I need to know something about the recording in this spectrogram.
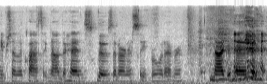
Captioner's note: laughing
